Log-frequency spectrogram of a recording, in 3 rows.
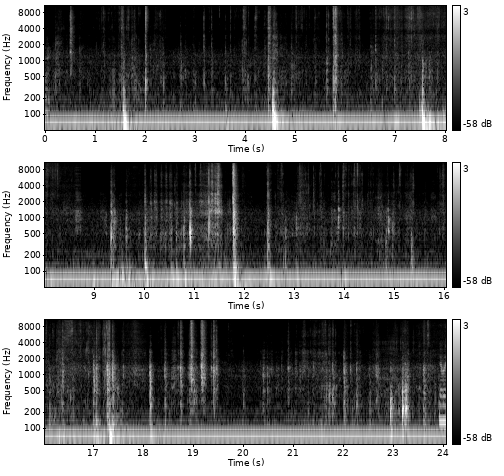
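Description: A 2019-20 Upper Deck Allure hockey card box being unwrapped and opened: wrapper tearing and crinkling in stretches, with scattered sharp taps and knocks as the box and packs are handled. A steady low hum runs underneath.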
